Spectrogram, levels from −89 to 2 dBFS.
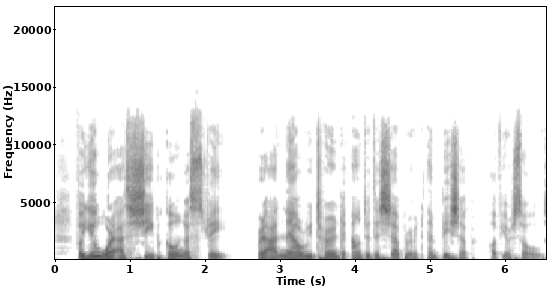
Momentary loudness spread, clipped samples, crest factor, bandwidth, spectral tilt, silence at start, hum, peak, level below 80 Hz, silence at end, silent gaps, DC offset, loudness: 11 LU; under 0.1%; 18 dB; 13 kHz; -3.5 dB/octave; 0 s; none; -22 dBFS; -64 dBFS; 0 s; none; under 0.1%; -38 LUFS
